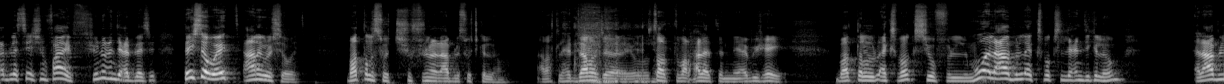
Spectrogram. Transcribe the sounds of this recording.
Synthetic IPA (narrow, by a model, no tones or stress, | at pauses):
blest̪eːʃɪnfaːjvʃɪnuʕɪnd̪iʕalblese | t̪eʃsawːeːt̪ʔanaʔɡulɪʃsawːeːt̪ | bɑt̪ˤːɨlɪswɪt͡ʃːʃuːfʃɪnlʔalʕaːblɪswɪt͡ʃːkɪlːhʊm | ʔɑɾˤɑft̪lhad̪ːɑɾˤɑd͡ʒasˤɑlt̪mɑɾˤħalaʔɪnːiʔabiʃiː | bɑt̪ˤːɨllʔɪksboːksʃuːfɪmuːʔalʕaːbɪlʔɪksboːksɪlːiʕɪnd̪ikɪlːhʊm | ʔalʕaːb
